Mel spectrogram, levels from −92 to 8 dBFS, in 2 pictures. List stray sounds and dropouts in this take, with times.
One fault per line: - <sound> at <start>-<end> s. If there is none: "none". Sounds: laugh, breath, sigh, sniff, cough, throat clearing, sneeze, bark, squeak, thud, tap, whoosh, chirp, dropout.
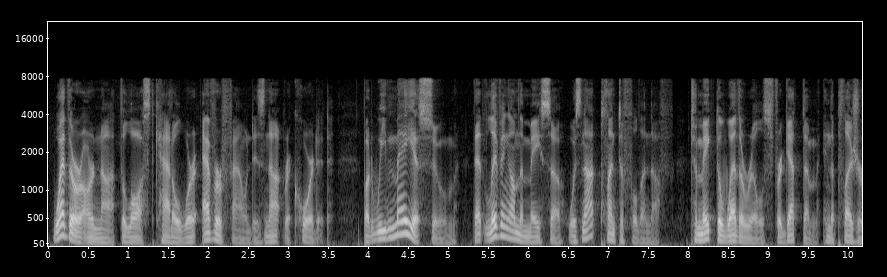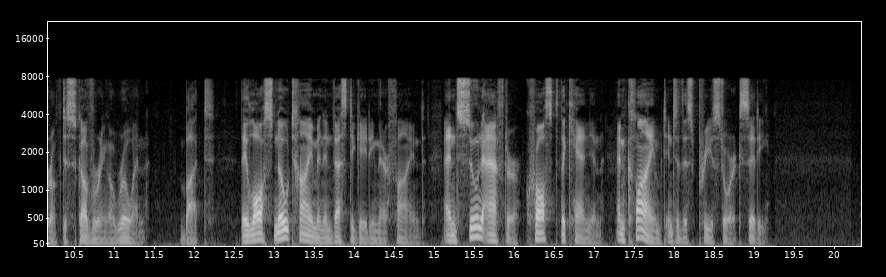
none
